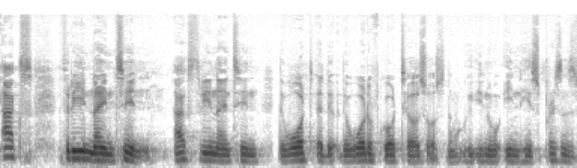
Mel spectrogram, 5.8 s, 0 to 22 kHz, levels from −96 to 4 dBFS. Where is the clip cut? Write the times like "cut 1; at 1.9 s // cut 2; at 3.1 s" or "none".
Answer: cut 1; at 2.7 s // cut 2; at 4.5 s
